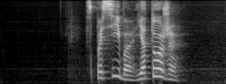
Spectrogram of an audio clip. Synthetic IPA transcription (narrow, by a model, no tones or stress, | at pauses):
spɐsʲibɐjat̪oʐɨ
